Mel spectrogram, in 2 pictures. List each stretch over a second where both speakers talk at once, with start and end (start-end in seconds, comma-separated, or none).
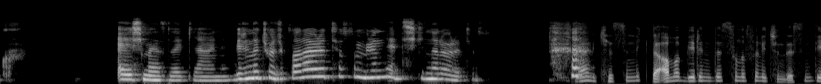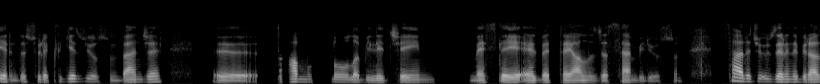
none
